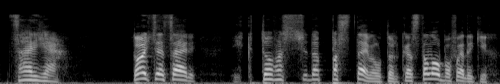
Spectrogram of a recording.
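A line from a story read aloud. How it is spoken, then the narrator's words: Indignant grumbling. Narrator (Russian): возмущенно бурчал Иван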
